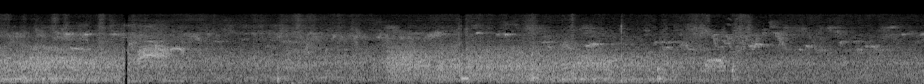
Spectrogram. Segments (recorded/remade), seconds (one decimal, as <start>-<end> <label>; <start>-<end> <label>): 0.0-6.0 remade; 6.0-7.7 recorded; 7.7-9.2 remade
